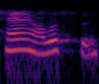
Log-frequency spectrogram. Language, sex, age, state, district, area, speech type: Bengali, female, 30-45, West Bengal, Hooghly, urban, conversation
